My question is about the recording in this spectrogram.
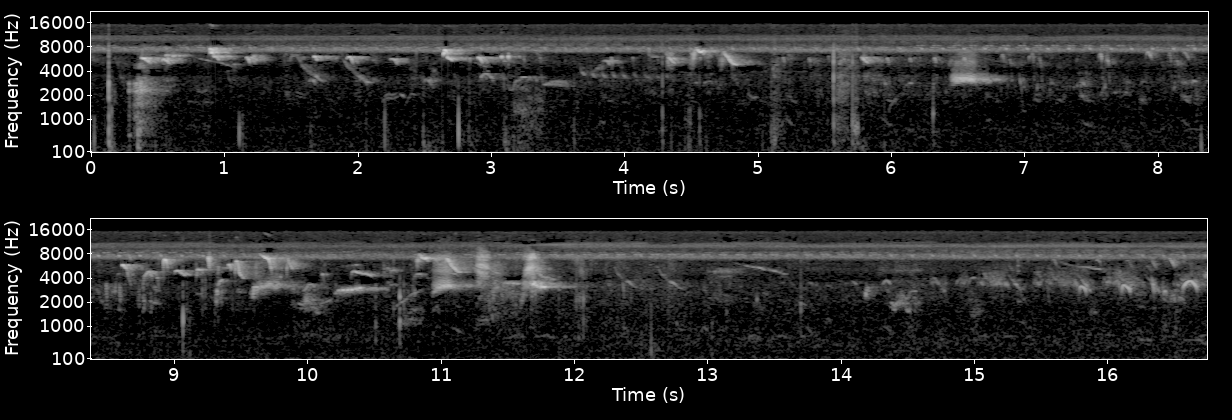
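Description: Many small birds chirping and calling at once in short, overlapping high chirps, over a steady thin high-pitched whine.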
